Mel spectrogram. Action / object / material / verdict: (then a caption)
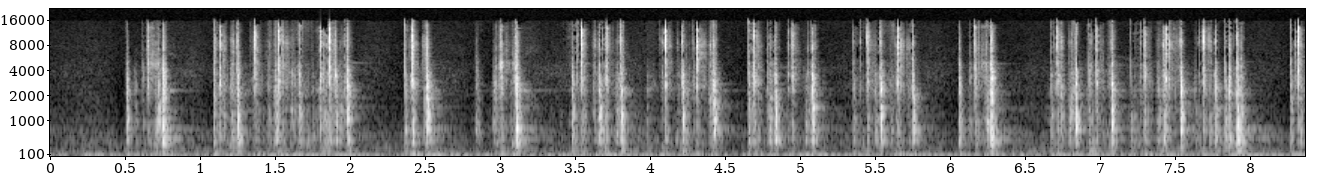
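tap / plastic mechanical keyboard with round keycaps / plastic / none. Long nails type on a plastic mechanical keyboard with round keycaps, making quick, bright clicks and clacks in short bursts separated by brief pauses. Each keystroke is a sharp, dry tap that dies away almost at once.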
